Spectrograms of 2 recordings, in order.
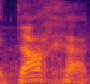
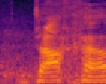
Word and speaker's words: Dagga: am here with the Daka couple you said it correctly South Africa I I studied I'm a radio guy I have to learn how to pronounce things so uh Daka of course we speaking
